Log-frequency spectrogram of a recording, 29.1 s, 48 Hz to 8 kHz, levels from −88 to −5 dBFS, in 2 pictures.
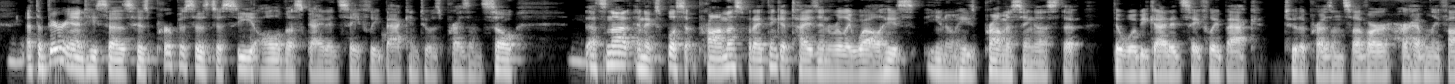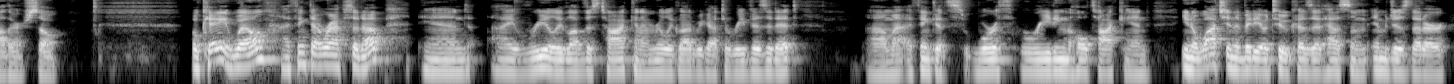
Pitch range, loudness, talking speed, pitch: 100-115 Hz, -19 LUFS, 210 wpm, 105 Hz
